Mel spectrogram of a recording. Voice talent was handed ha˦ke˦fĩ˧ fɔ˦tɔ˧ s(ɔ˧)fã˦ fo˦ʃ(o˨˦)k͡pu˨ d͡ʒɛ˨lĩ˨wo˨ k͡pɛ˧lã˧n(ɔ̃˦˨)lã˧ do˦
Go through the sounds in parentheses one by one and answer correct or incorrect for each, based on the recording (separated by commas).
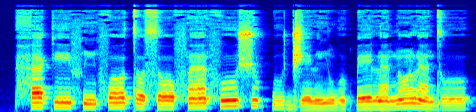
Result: correct, incorrect, incorrect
